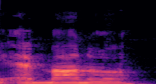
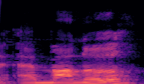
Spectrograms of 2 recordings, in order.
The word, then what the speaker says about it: hermano: in the last two, in hermano and hermana. Remember not to pronounce the h.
